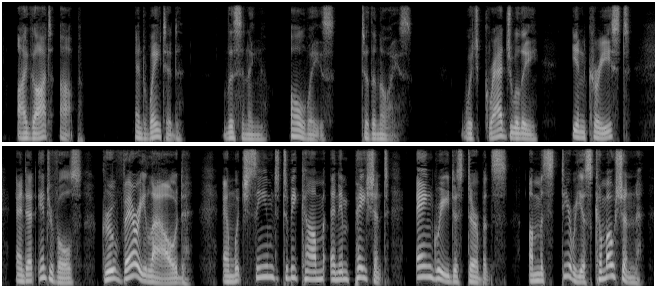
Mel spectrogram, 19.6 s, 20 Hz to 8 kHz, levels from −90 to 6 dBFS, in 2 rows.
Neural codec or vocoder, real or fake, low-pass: none; real; 7.2 kHz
